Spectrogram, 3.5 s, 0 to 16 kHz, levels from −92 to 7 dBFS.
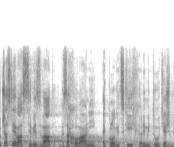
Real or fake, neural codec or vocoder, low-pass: real; none; 10.8 kHz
